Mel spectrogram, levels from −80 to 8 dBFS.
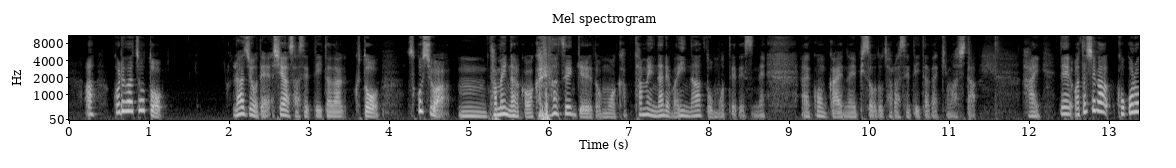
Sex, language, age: female, Japanese, 20-39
